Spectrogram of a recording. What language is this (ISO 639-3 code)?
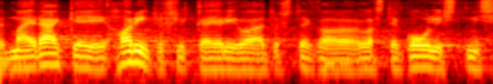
est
